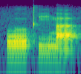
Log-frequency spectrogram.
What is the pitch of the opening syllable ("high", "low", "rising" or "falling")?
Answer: high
